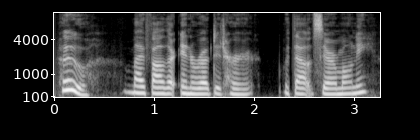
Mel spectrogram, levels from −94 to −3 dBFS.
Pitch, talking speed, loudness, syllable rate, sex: 240 Hz, 130 wpm, -17 LUFS, 6.2 syllables/s, female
